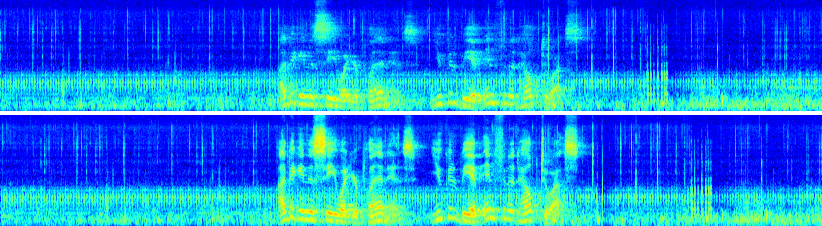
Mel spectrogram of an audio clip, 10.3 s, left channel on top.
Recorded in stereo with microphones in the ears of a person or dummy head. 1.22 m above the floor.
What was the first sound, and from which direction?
A man speaking, 65° right (ahead or behind).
